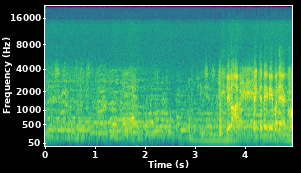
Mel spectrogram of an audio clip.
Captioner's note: man prays quietly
